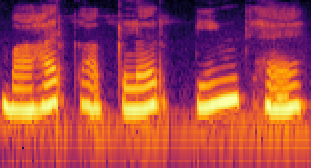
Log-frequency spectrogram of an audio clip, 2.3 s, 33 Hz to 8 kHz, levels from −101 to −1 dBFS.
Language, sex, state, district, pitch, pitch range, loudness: Hindi, female, Jharkhand, Garhwa, 245 Hz, 230-265 Hz, -12 LUFS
